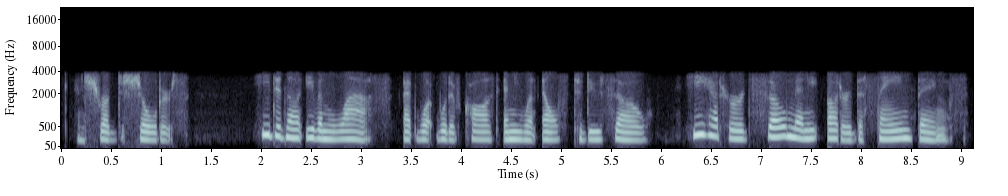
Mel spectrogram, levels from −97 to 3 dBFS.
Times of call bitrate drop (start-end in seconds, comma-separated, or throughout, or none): none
